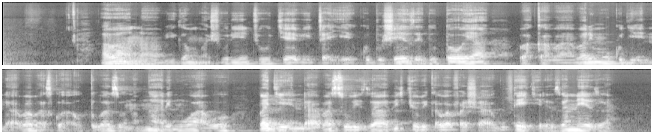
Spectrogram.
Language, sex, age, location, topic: Kinyarwanda, male, 25-35, Huye, education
